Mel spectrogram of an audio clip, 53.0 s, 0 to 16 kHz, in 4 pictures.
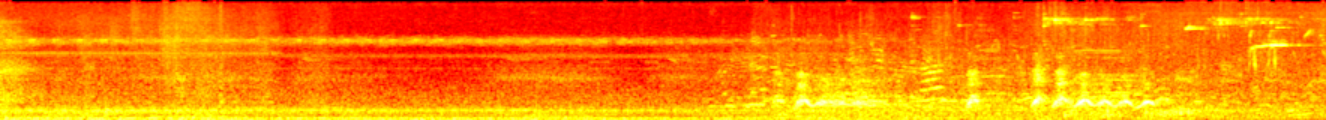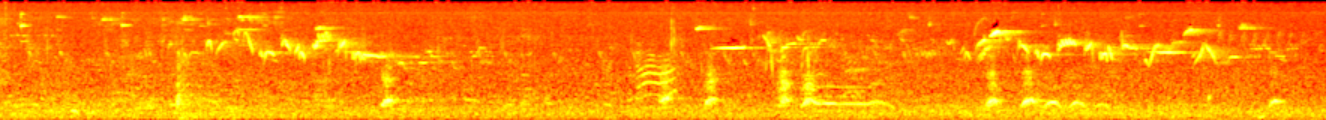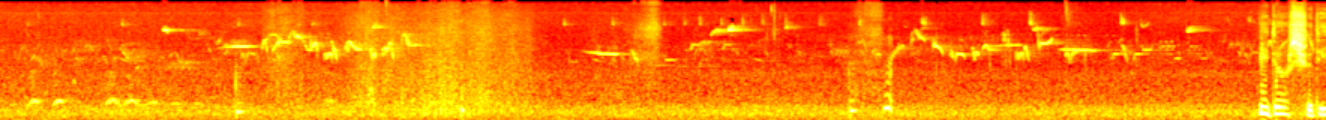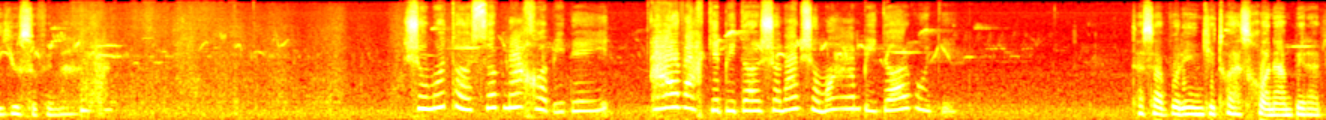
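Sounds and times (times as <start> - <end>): birds chirping: 0.0 - 53.0
soft steady background noise: 0.0 - 53.0.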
